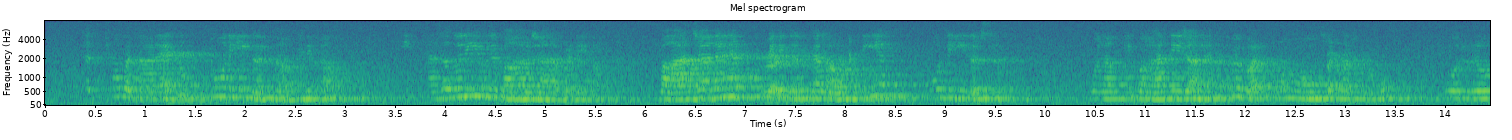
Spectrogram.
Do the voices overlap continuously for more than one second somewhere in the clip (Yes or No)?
Yes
